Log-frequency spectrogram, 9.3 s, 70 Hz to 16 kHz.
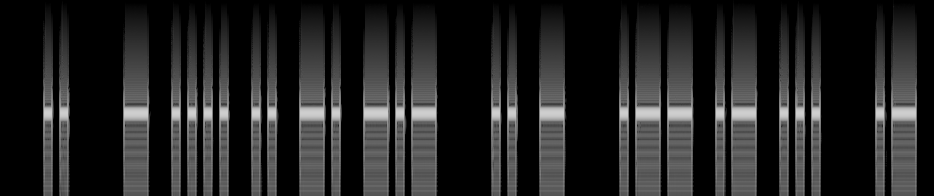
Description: Morse code, heard as a keyed tone, about 15 wpm, 700 Hz. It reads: I THINK IT WAS A
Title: Sets of 5 Words 15wpm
